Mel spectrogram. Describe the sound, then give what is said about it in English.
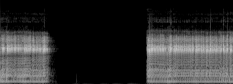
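A doorbell buzzes twice, a loud, harsh electric tone: one short burst, a second of silence, then a longer buzz that runs to the end. No voices. “Let me ring the bell.”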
